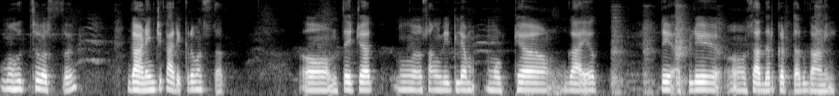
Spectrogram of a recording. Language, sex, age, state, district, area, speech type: Marathi, female, 45-60, Maharashtra, Sangli, urban, spontaneous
